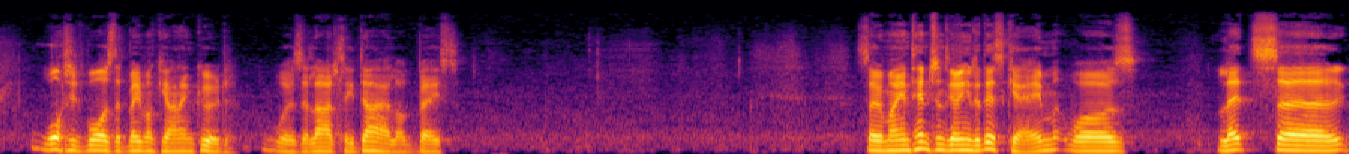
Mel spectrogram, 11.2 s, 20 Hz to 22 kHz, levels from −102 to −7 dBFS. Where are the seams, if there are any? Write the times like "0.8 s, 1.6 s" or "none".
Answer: 6.0 s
